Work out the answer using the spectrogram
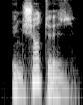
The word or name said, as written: chanteuse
